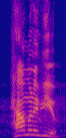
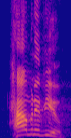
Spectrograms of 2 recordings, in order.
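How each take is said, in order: Both takes have the same delivery.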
